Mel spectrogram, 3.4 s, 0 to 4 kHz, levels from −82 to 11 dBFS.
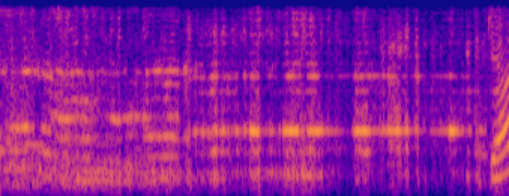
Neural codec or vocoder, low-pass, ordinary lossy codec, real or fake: none; 3.6 kHz; none; real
